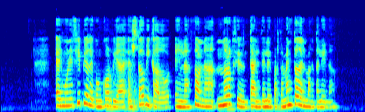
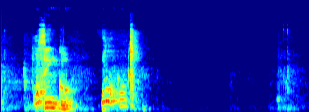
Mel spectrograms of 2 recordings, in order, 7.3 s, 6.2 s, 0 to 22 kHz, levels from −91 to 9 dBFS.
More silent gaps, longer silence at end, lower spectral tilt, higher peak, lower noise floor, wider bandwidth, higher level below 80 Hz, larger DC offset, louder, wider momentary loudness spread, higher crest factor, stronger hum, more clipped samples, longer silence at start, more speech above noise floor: neither; second, 0.55 s vs 3.45 s; about the same, -5 dB/octave vs -5.5 dB/octave; about the same, -2 dBFS vs -2 dBFS; second, -69 dBFS vs -86 dBFS; first, 12 kHz vs 9.2 kHz; second, -64 dBFS vs -58 dBFS; neither; second, -18 LUFS vs -15 LUFS; about the same, 8 LU vs 9 LU; about the same, 16 dB vs 18 dB; neither; neither; first, 1.1 s vs 0.45 s; second, 51 dB vs 73 dB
